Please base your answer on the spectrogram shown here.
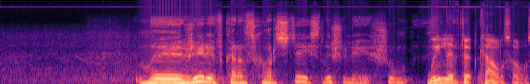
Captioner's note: speaking russian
